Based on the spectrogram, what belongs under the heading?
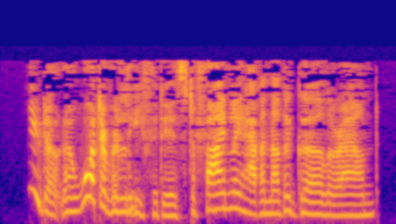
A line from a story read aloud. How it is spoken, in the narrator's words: she said cheerfully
